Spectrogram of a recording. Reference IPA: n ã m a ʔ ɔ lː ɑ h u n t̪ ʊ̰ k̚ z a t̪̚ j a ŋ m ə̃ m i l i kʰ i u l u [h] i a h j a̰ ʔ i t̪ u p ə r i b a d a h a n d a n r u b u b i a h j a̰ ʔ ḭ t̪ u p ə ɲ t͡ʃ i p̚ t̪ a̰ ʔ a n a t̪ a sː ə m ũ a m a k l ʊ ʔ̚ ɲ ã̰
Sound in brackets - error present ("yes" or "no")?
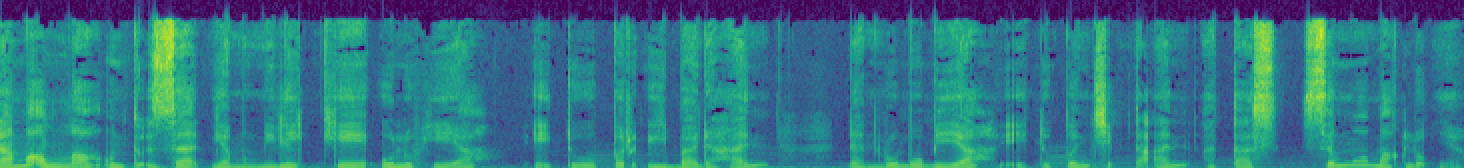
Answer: no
